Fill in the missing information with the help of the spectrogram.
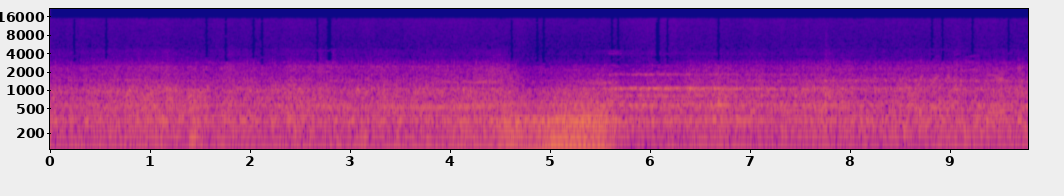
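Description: Off-road 4x4 engine running steadily, with one brief rev rising in pitch about halfway through. It is the loudest moment, and is followed by a faint steady whine.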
